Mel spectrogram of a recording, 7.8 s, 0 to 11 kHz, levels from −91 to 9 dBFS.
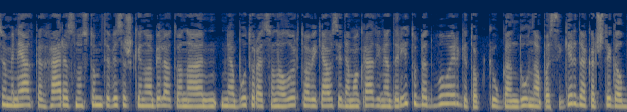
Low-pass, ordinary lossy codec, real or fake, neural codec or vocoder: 7.2 kHz; MP3, 32 kbps; real; none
